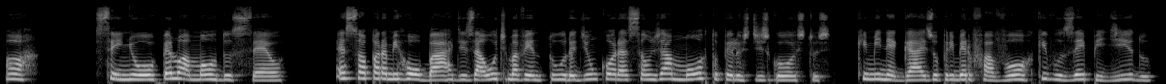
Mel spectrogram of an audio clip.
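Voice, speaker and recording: Woman playing a tender martyred mother, soft and plaintive. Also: a little high, steady tone, moderate pace, close to an everyday voice. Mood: anguished. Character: gentle, suffering noble wife and mother.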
